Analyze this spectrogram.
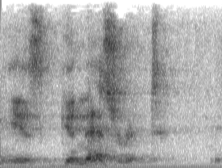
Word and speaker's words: Gennesaret: Another name is Gennesaret. Let me spell that for you.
